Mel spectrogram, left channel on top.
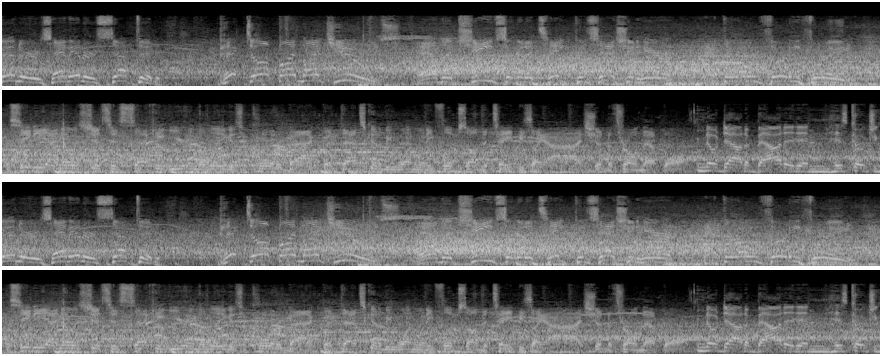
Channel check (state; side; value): normal; both; correlation 0.71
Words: and intercepted. Picked up by Mike Hughes. And the Chiefs are going to take possession here at their own 33. CD, I know it's just his 2nd year in the league as a quarterback, but that's going to be one when he flips on the tape. He's like, I shouldn't have thrown that ball. No doubt about it, and his coaching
